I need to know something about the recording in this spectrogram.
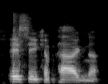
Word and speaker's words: JC Campagna: your everyone's last name on this uh podcast JY cagna that's the that's the easiest way Campagna cagna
